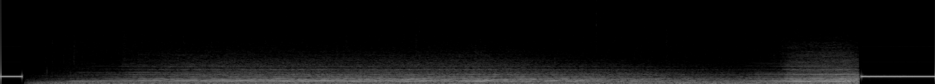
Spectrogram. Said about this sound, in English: We can see it in the distance. This would be an apt time for your train to go by.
